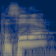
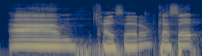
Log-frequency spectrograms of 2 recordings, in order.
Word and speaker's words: Caicedo: Enzo Fernandez, right next to Casidio. Caicedo.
